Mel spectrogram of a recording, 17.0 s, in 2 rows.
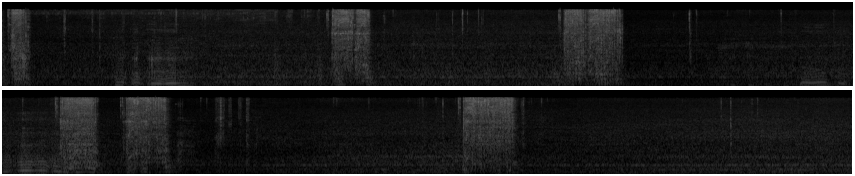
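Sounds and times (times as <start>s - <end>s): impact driver rattling on screws: 9.1s - 10.2s.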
